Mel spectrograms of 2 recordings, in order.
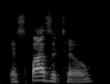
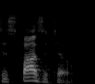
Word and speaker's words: Esposito: Giancarlo Esposito, which is actually how you pronounce it. That's how you pronounce his name. Yeah, it's Esposito.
